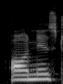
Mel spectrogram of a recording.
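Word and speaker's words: honest: रहा यहां पर देखिए इनमें हा जो है साइलेंट सारे स्पेलिंग में ऑनेस्ट हो रहा है हा साइलेंट ओय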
